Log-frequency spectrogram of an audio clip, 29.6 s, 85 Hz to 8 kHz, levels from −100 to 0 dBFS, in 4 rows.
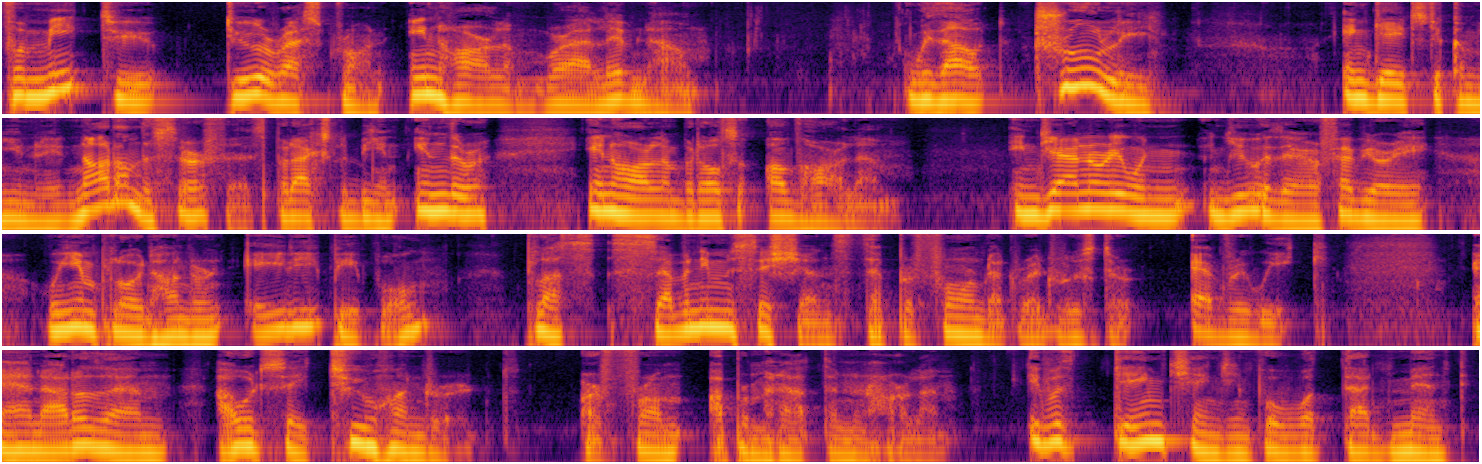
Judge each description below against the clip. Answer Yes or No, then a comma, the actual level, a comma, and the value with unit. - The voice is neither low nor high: Yes, medium, 145 Hz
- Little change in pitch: No, average, 4.9 semitones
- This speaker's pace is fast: No, average, 150 wpm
